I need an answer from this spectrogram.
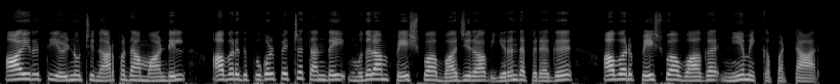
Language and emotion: Tamil, neutral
